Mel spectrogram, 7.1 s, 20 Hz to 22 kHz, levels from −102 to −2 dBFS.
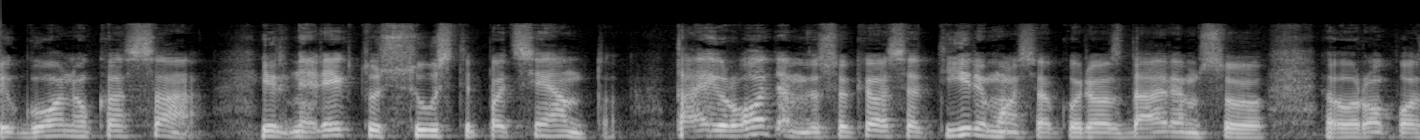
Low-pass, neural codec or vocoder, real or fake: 10.8 kHz; vocoder, 44.1 kHz, 128 mel bands, Pupu-Vocoder; fake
